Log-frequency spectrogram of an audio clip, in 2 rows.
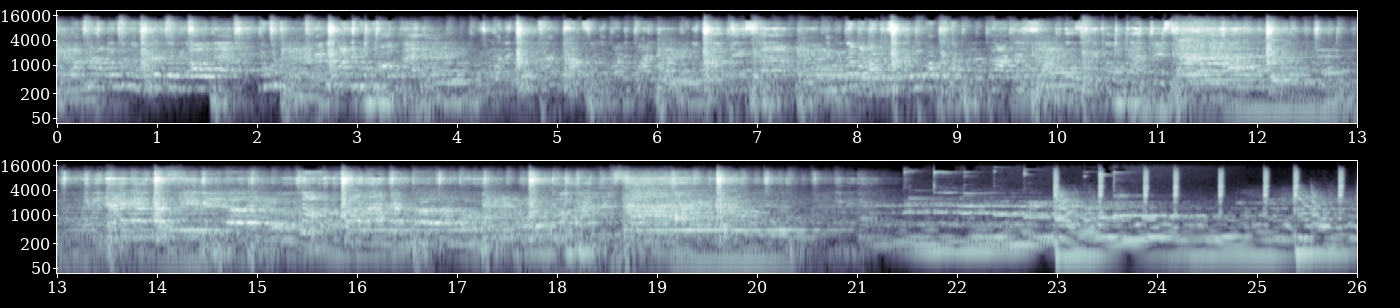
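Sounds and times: voices singing over bass line: 0:00.0 - 0:21.6
light instrumental tune: 0:19.9 - 0:26.0.

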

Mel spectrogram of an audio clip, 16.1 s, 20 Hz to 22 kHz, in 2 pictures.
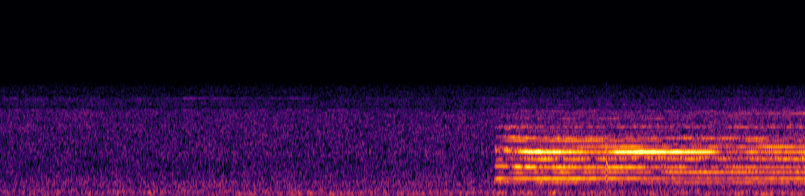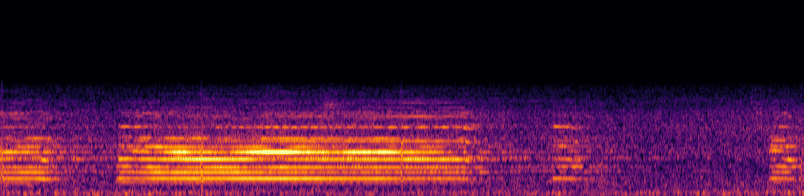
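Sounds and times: passing train rumble: 0:00.0 - 0:16.0
locomotive air horn blasts: 0:05.0 - 0:14.4, 0:15.8 - 0:16.0.

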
